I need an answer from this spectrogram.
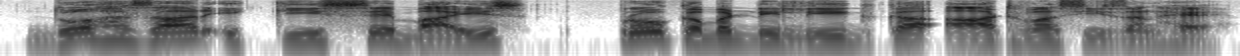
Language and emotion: Urdu, neutral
